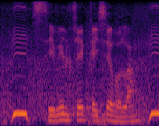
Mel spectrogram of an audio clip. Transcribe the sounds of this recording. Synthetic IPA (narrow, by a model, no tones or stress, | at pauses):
siʋilt͡ɕekəjseɦola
